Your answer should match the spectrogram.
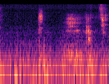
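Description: Near silence: room tone, with a few very faint brief sounds about a second in and near the end.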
